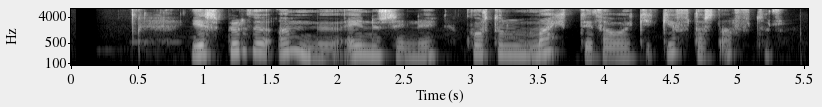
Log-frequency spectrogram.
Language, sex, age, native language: Icelandic, female, 50-59, Icelandic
